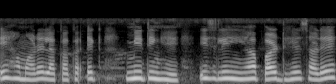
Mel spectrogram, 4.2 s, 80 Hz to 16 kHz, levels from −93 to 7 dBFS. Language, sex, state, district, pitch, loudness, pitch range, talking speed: Hindi, female, Bihar, Gopalganj, 255 Hz, -25 LUFS, 240-270 Hz, 185 wpm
